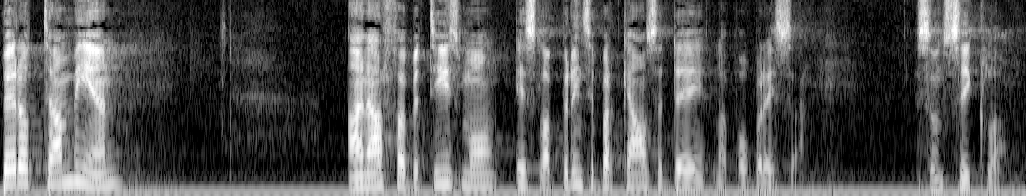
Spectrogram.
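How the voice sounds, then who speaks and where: The room echo is audible. Through it, a man talks very slowly. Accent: English. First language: English (speaking Spanish). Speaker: missionary. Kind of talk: sermon. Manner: halting, many fillers.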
